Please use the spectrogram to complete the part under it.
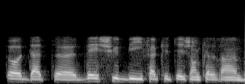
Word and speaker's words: Faculté Jean Calvin: Faculté Jean Calvin.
